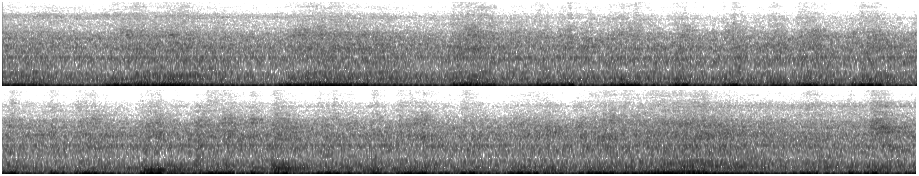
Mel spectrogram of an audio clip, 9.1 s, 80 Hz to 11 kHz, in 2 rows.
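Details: MK4 GTI at idle: low uneven rumble with irregular stumbles, misfiring with low vacuum; B1S1 O2 sensor heater and malfunction codes, smoke tests found only small leaks, cause unknown.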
